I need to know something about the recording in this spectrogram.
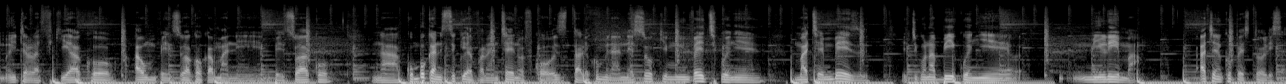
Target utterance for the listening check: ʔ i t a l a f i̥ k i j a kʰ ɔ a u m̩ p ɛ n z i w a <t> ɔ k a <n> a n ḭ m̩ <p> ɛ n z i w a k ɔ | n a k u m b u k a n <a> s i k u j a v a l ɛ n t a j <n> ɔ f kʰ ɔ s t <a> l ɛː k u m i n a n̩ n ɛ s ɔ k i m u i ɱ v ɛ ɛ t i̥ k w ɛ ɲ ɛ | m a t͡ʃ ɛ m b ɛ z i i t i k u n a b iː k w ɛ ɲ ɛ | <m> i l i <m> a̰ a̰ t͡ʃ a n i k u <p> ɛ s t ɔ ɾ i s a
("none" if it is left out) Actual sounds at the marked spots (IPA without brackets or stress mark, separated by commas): k, m, p, i, n, a, m, m, p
